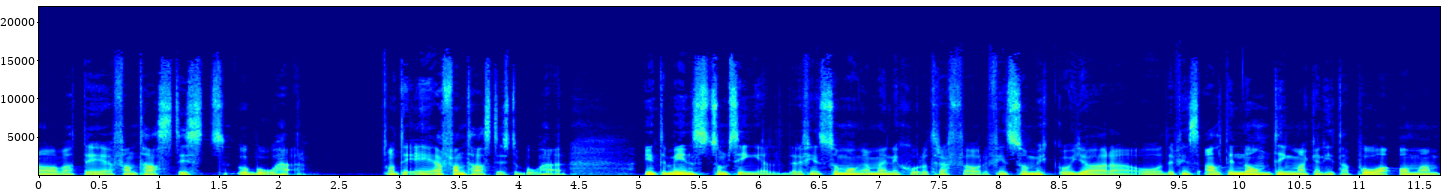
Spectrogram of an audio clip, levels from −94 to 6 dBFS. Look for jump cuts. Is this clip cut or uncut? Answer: uncut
